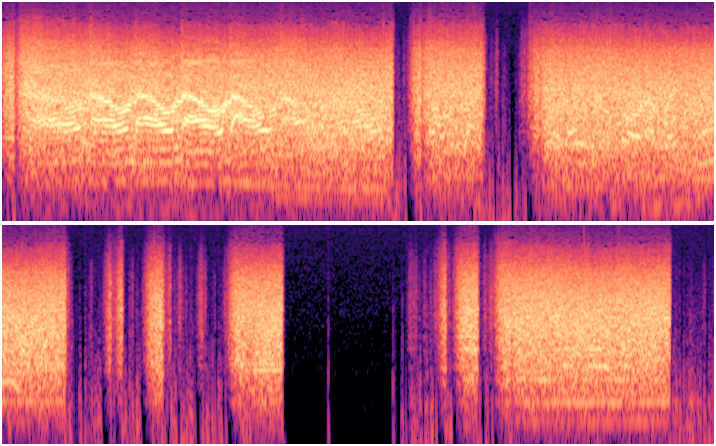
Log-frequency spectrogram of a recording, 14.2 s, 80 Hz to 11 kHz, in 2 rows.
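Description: CB radio receiver on channel 28 picking up weak, distant skip transmissions: several bursts of heavy static with faint, garbled voices buried in it, each cutting off abruptly as the squelch closes. The longest burst comes first, and there is a second or so of silence near the middle.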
